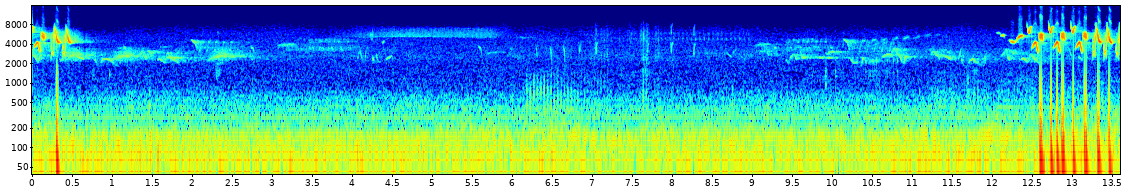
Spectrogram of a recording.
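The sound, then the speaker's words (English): A bird sings in bright, high chirps, with a clear burst at the start and a louder run of rapid, repeated notes near the end, over a steady low background hum. “And I believe it's 5-3 there doing the singing.”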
